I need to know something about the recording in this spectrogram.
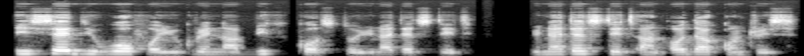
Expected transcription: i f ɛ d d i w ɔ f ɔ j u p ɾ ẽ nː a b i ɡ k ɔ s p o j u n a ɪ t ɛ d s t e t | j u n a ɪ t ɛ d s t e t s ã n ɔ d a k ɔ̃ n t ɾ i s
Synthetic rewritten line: i s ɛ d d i w ɔ f ɔ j u k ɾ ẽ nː a b i ɡ k ɔ s t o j u n a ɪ t ɛ d s t e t | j u n a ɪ t ɛ d s t e t s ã n ɔ d a k ɔ̃ n t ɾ i s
